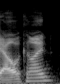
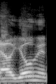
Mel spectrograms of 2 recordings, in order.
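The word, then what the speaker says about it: Alekhine: ways that pretty much no one barks at you if you say al kind yeah but al Johan is actually the most correct a yahan is also one and then I would say al yakin if I'm ranking political incorrectness since we're Americans the top of most correct is L Johan then L yeah n then a yakun then would be the best way to butcher the name and alright so h4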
